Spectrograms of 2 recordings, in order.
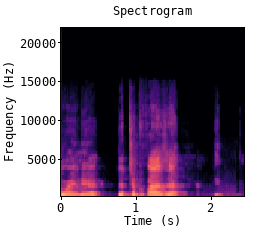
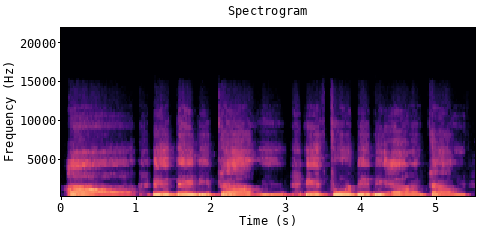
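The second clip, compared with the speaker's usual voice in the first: high, slow, babyish mock voice, louder; mocking taunt; 5 semitones higher, 3 dB louder, much slower than usual. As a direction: taunt him like a sulking child, drawn out. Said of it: "started taunting me".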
